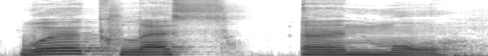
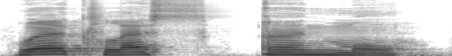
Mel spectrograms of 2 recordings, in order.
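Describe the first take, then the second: Both takes have the same delivery.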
